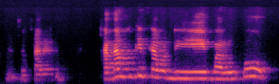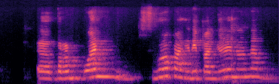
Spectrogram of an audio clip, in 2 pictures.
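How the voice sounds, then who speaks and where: A woman's voice: high voice, fairly even intonation, normal speed, rough recording. A woman lecturer teaching an online class over a video call, asking students lots of questions and checking in with tag questions.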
